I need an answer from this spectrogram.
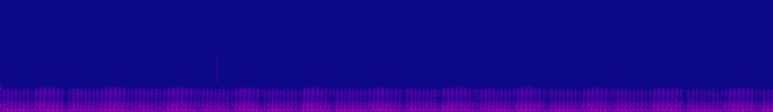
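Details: Cat purring closely, a deep throbbing hum pulsing in regular short breath cycles, with one faint click partway through.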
